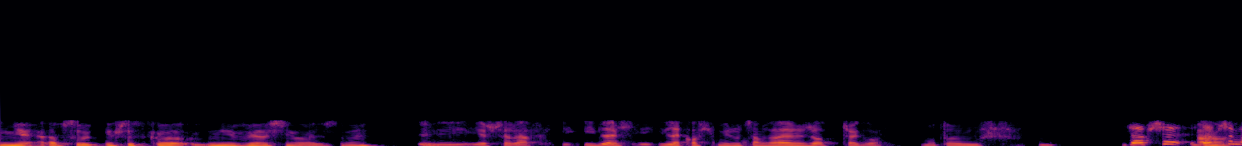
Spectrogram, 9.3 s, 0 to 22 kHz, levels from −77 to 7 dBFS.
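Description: AMR narrowband mobile codec damage runs through the whole of this speech clip, from start to finish. Nothing above about 3.8 kHz survives, so the voice is boxed into a telephone band with no air or sibilant detail. The vocal-tract model rebuilds each 5 ms from a handful of excitation pulses, and at this coarseness the voice comes out plainly buzzy and synthetic, which fits the low 7.4 kbps mode of AMR-NB.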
